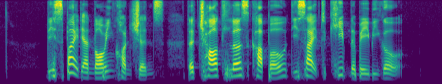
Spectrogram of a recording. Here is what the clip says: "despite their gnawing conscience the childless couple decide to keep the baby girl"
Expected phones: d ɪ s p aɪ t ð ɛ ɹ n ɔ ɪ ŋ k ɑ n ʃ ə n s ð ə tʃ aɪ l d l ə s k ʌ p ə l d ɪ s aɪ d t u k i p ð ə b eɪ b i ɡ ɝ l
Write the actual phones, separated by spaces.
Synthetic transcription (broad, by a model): d ɪ s p aɪ t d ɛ n ɔ ɪ ŋ k ɑ n ʃ ə n s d ə tʃ aɪ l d l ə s k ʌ p ə l d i s aɪ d t u k i p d ə b eɪ b i ɡ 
